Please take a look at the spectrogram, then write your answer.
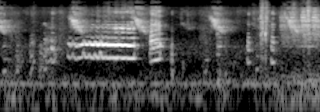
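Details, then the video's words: Backyard chicken gives one loud, level, drawn harmonic squawk lasting under a second, followed by a few shorter clucks and faint background scratching. "Chicken Sounds Noises Hens Clucking Roosters Crowing!"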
